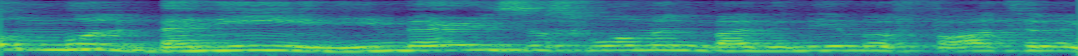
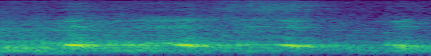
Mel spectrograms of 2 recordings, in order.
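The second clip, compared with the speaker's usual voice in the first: choked sob; 12 semitones higher, 7 dB quieter than usual. Real, not acted. Weeping preacher breaks mid-story.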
